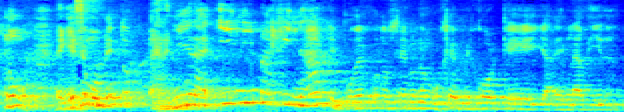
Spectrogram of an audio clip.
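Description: Lively male preacher telling his story, high voice, far off in a reverberant hall. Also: fairly quick, crowd noise. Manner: animated storyteller, often laughing. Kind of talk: sermon testimony. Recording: echoey hall, far from mic, audience.

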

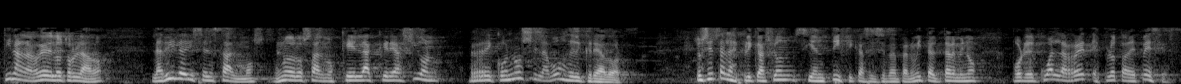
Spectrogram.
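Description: A man's voice: high voice, expressive, a little fast. A man with an Argentine accent preaching a humorous sermon, telling the story with comic asides. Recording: dull live recording, faint crowd.

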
